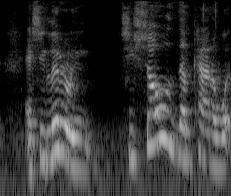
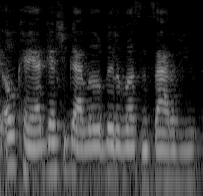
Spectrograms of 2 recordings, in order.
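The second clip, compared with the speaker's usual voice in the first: lower, softer, fast easygoing voice; accepting the rider casually; laid-back dragon voice; chill dragon; 8 semitones lower, 5 dB quieter, faster than usual. Retold or imitated. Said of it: "the dragon just like".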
